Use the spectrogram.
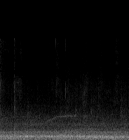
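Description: A large crowd of Manchester United football fans sings a chant together at Wembley Stadium during a Brighton and Hove Albion v Manchester United match, a dense, steady roar of many voices holding a loose tune without pause.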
